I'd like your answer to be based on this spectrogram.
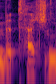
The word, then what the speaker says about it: Metuchen: But speaking of growing up and being named and all that, you grew up in Metuchen, New Jersey. – Correct, yeah. You pronounced it correctly.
